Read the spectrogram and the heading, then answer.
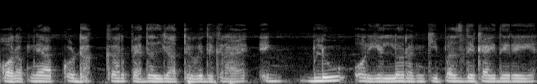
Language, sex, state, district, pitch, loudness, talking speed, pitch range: Hindi, male, Bihar, Kishanganj, 140 Hz, -16 LUFS, 255 wpm, 135-145 Hz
